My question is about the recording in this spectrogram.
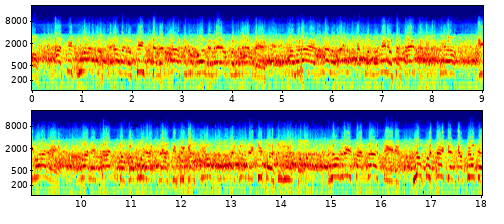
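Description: Spanish-language radio football commentator's long, unbroken goal cry, one loud voice held with a wavering pitch and no pause.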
